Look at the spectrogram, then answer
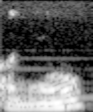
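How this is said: It is said gloomily in a low, drooping pitch. The speaker is feeling down. "기분이 다운되고 "안녕." 처져요"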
